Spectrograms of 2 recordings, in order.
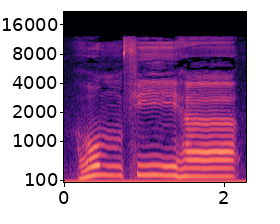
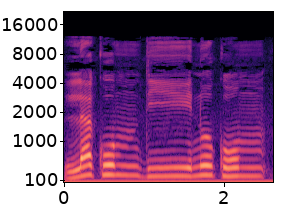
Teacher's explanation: یہ میم ساکن ہے، اس کے بعد تا ہے، یہاں پہ ہم نے غنہ نہیں کرنا، جلدی پڑھیں گے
